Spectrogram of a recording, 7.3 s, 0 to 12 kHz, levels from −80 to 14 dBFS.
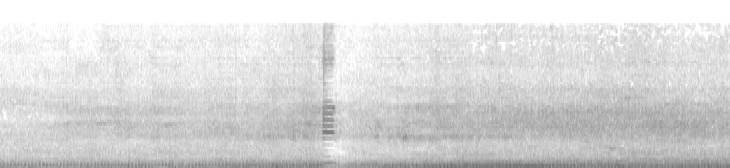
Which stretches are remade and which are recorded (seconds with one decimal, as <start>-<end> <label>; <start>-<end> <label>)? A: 0.0-0.4 recorded; 0.4-4.7 remade; 4.7-7.3 recorded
